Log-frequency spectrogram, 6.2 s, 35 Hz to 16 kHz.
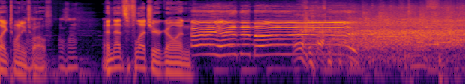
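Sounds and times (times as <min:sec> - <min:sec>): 
speech: 0:00.0 - 0:03.2, 0:04.0 - 0:05.2
loud sustained shout with falling voices: 0:03.1 - 0:05.0
crowd cheering in a played recording: 0:03.6 - 0:06.1
laughter: 0:03.8 - 0:06.1.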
